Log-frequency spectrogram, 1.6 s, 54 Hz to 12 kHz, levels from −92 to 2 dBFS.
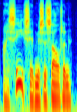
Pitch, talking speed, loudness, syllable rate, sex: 110 Hz, 195 wpm, -15 LUFS, 4.4 syllables/s, male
